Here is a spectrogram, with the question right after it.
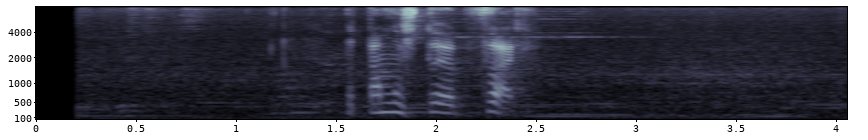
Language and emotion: Russian, angry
